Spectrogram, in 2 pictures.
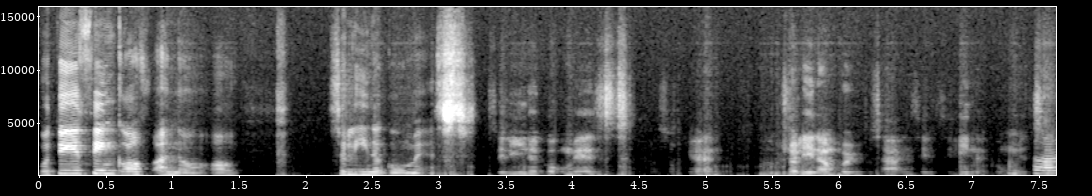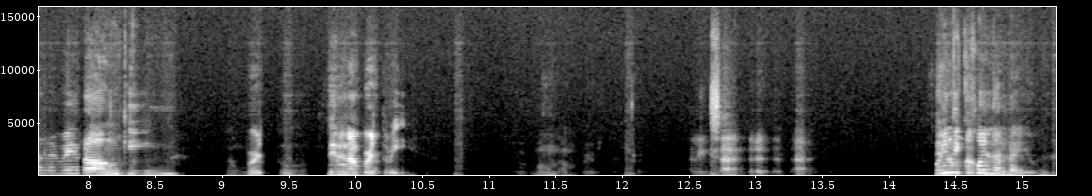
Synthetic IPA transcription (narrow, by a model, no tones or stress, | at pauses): wɔt̪̚d̪ʊjʊθɪŋkɔfɐnoʔɔv | sɛliːnɐɡowmɛssɪliːnɐɡowmɛspɐsokja̰nʔakʃʊɐlinɐmbɛɹt̪usa̰ːkɛnsɪsɪlḭːnɐɡowmɛpaːɾɛmɐjɾaŋkɪŋ | nɐmbɛɹt̪unɪmnɐ̃mbɛɹt̪ɾi | jɐɡ̚bɐŋnɐmbɛɹt̪u | ʔɐlɛksand̪ɾɐd̪ɐd̪a̰ɾɛ | sohɪndiːkokɪlaːlajon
